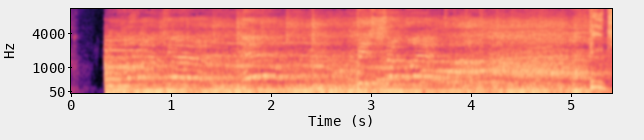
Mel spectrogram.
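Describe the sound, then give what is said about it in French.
At a qualifying round for the world gull-cry championship in Capelle-la-Grande, France, the winning contestant loudly imitates a gull's cry, with repeated rising and falling squawking calls over a steady low hum, continuous for several seconds. “de chauffe hier avec la bande de Capelle-la-Grande avec aussi la phase qualificative pour le championnat du monde du cri de la mouette.”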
